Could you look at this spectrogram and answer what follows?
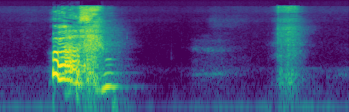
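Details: Induced wet sneezing: one loud, wet sneeze, then a short, quieter nasal burst a couple of seconds later, like the nose being blown.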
